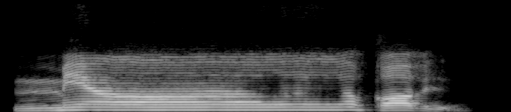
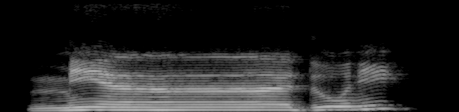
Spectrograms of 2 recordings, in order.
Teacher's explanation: the qaf, one of the heavy letters. So I should make the ghunna heavy ghunna.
